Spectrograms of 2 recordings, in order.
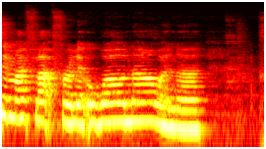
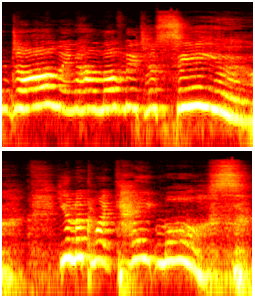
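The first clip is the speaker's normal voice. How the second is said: put-on, high, drawn-out, theatrical stage voice; 9 semitones higher than usual. Speaker imitates their granny greeting them as a six-year-old, imitating granny's actor voice. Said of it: "puts on this kind of actor voice".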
